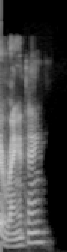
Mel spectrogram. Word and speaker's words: orangutan: Everyone's thinking there's a G at the end. There's no G at the end of orangutans. It's wild because you pronounce the G.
